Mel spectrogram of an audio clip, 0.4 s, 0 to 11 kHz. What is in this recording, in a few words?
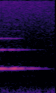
Grand Piano Main Release A4, Kawai; Legacy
